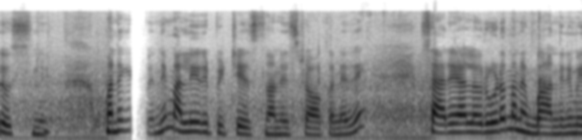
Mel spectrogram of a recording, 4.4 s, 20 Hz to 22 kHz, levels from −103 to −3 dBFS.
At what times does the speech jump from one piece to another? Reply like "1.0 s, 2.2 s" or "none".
1.0 s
